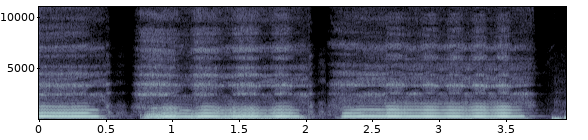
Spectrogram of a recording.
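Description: Attempted polyphonic subharmonic whisper vocal technique, a beatbox-style voice holding rich buzzing tones in two sustained phrases separated by a short breath gap, fairly loud and close with no talking.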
